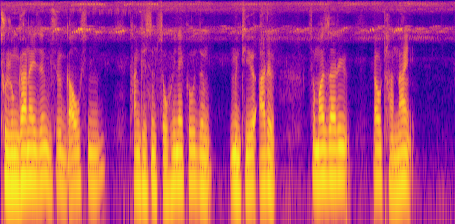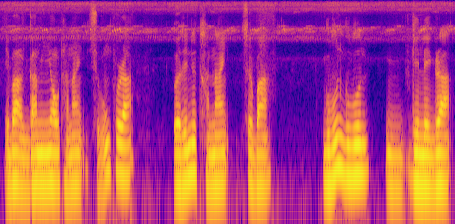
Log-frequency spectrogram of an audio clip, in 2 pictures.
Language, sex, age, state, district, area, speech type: Bodo, male, 30-45, Assam, Chirang, urban, spontaneous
